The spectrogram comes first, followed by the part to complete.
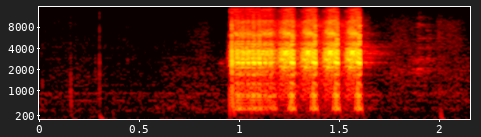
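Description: Stutter edit in a Sparta-style remix: a short pitched sample from the edited clip is played back as about six rapid repeats in under a second, starting about a second in and cutting off abruptly.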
